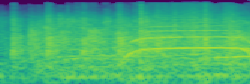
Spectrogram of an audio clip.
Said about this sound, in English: If it's Loki, applaud now.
